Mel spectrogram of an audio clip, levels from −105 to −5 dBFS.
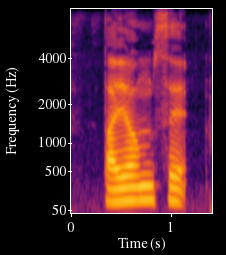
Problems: none marked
